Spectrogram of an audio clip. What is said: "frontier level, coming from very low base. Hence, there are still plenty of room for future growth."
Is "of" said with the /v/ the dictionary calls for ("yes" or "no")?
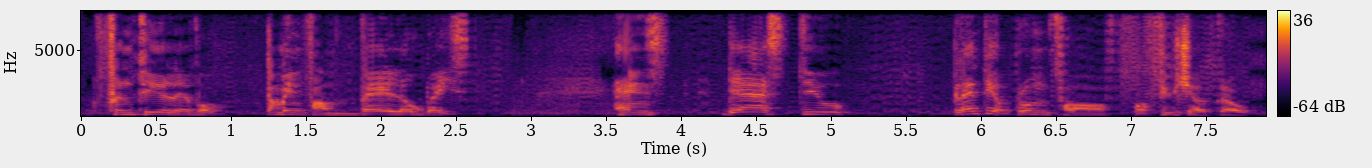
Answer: no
